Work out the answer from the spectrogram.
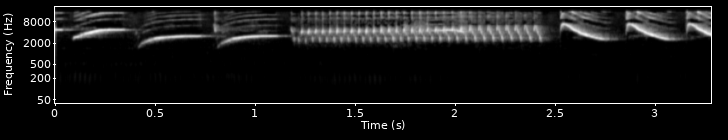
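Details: Canary singing a long roll as a lure to train other canaries: rising whistled slurs, then a dense rapid trill lasting over a second, followed by three quick falling swept notes.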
